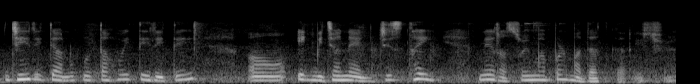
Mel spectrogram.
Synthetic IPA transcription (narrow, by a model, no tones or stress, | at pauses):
d͡ʒeɾit̪eənukɾut̪aɦojt̪eɾit̪e | ek̚bid͡ʒaneɛɡd͡ʒist̪ʰəi | neɾəsojmãpəɳməd̪əd̪kə̰ɾḛt͡ʃʰe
